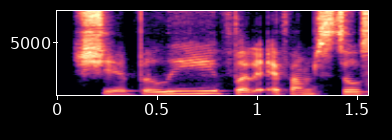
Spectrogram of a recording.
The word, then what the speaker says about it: Ghibli: know some people say Gibli, some people say Jibli. From what I heard of the original Japanese pronunciation, the closest that comes to it, although it's not perfect, is Jibli, but if I'm still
